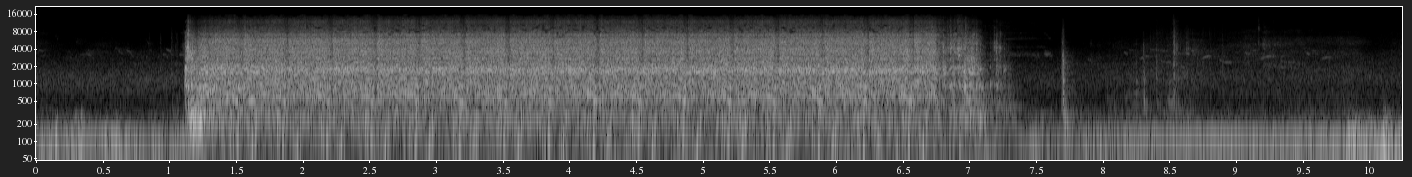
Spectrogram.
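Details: Yardsman lawn tractor, 15.5 hp Tecumseh engine with plastic-bowl carburetor, choke on, very weak battery: about six seconds of steady cranking that never fires; gas not flowing through, won't start without priming, carburetor possibly empty after sitting.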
